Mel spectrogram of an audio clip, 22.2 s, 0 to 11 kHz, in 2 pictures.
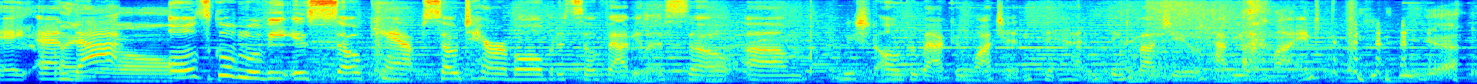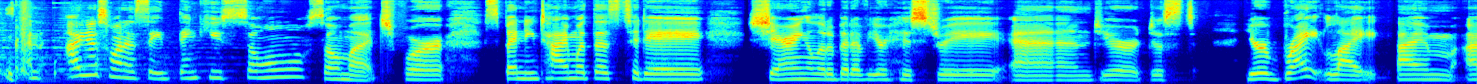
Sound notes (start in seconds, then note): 4.4 epic superhero music plays; 9.0 laughing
